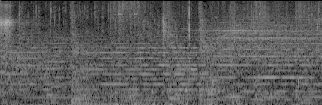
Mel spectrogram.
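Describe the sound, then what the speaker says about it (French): Horse hooves clop in the Western video game Call of Juarez Bound in Blood, a steady rhythmic gait under game music and ambient sound, with no talk. "Je pars avec le cheval."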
